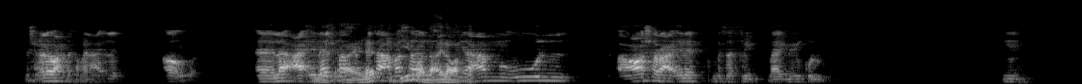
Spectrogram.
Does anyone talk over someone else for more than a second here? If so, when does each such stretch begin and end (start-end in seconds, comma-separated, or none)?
3.1-4.8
